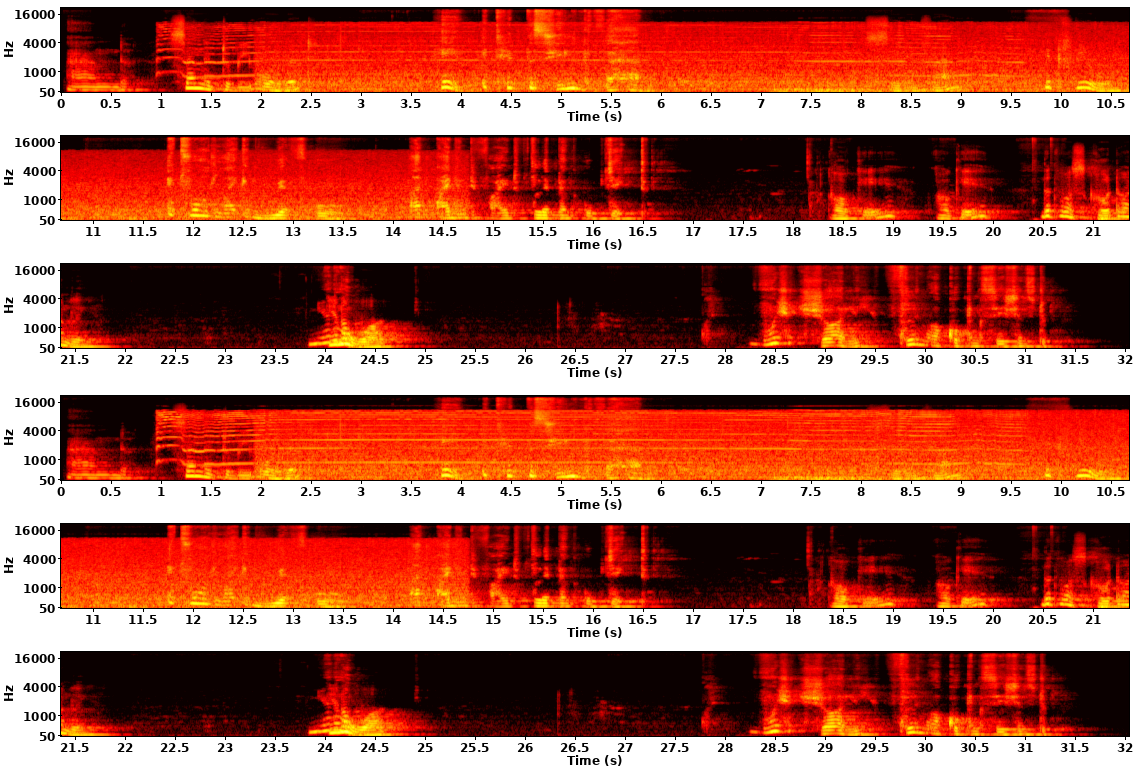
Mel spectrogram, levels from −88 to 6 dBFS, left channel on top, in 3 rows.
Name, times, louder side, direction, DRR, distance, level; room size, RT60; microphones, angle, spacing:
voice 1, 0.1-0.7 1.1-2.6 8.0-9.0 9.8-10.7 18.3-19.0 19.4-20.0 20.5-21.7 24.0-24.6, left 1 dB, 65° left, 6 dB, 2.3 m, -23 dB
sound 1, 0.9-9.9, right 8 dB, 50° right, 1.6 m, -31 dB
sound 2, 1.9-14.8, right 2 dB, 20° right, 1.0 m, -29 dB
voice 2, 3.7-5.9 11.7-13.5 14.2-16.3 23.8-24.5 27.8-27.9 28.2-31.2, left 1 dB, 20° left, 4 dB, 2.4 m, -24 dB
26.0 x 21.5 x 9.9 m, 0.82 s
head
